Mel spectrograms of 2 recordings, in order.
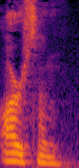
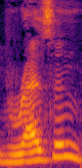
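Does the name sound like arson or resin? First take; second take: arson; resin. First: The name sounds like the word arson. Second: The name sounds like the word resin. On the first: "a lot of people just pronounce it as arson" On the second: "I think it's supposed to be resin"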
